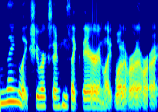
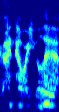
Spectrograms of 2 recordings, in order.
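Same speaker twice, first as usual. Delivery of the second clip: creepy whisper; 9 dB quieter, much faster than usual. Retold or imitated. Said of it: "some guy was like".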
